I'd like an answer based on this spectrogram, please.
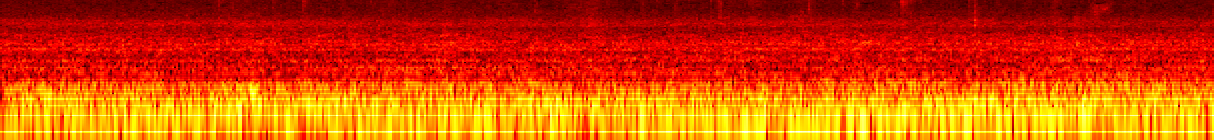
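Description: Steady low rumble and faint hum inside a parked electric car's cabin during DC fast charging, with no sudden sounds.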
